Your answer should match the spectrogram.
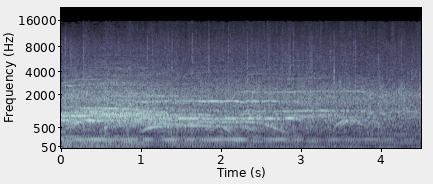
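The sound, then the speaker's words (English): A woman's high-pitched squeal of excitement at a correct quiz answer rises within loud, steady applause and crowd cheering that fill the whole few seconds, with scattered whoops and voices mixed in. “Whenever she thinks you have the right answer, she goes does one of those high-pitched squeals.”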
